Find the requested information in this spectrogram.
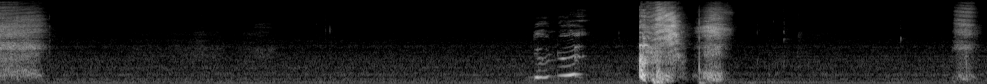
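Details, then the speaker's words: A sneeze set off on purpose by sniffing a handful of ground pepper during a don't-sneeze challenge, after which the person admits losing: a sneeze. "we're gonna be using it to sneeze if i sneeze i smash i smash a can on my head"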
